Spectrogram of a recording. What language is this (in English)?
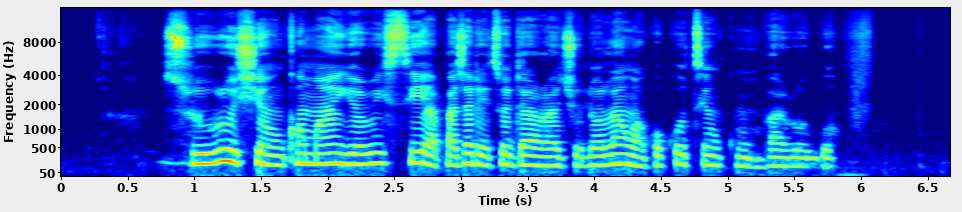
Yoruba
